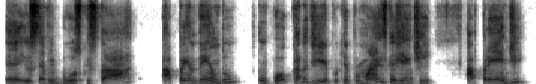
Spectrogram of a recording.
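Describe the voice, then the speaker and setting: A man taking part in a study group, speaking slowly and reflectively. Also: high voice, a bit bright.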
